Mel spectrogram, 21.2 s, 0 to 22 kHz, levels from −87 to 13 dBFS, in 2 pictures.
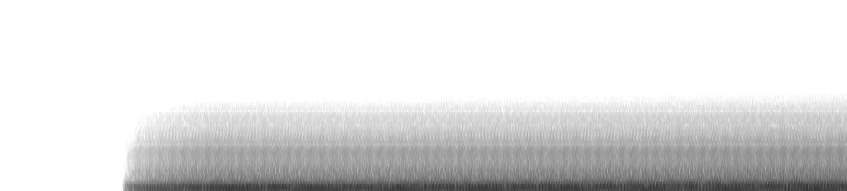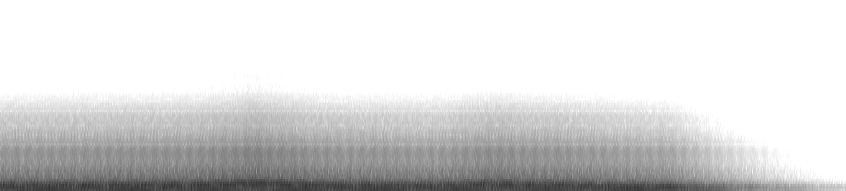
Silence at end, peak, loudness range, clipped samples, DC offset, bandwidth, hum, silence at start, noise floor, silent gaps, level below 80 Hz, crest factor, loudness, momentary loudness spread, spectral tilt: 0 s; -2 dBFS; 5 LU; under 0.1%; 4%; 1.9 kHz; 50 Hz at -20 dBFS; 1.5 s; -62 dBFS; none; -20 dBFS; 12 dB; -17 LUFS; 4 LU; -15.5 dB/octave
